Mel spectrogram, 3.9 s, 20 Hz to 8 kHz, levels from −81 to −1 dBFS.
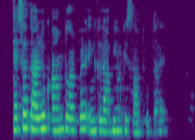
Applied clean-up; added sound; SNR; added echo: neural mask model DeepFilterNet 3.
